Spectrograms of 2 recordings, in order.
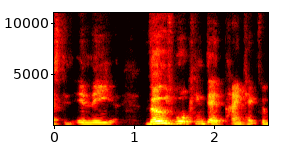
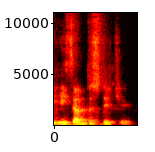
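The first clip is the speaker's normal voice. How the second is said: usual speaking voice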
